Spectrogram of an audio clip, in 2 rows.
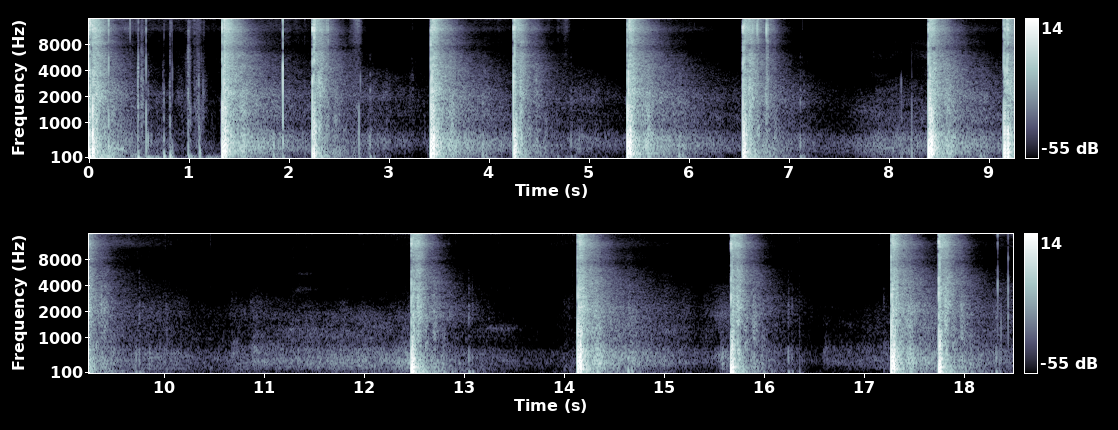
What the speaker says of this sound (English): Gizmo, Flashing Fireworks, 200 gram, 16 shot.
